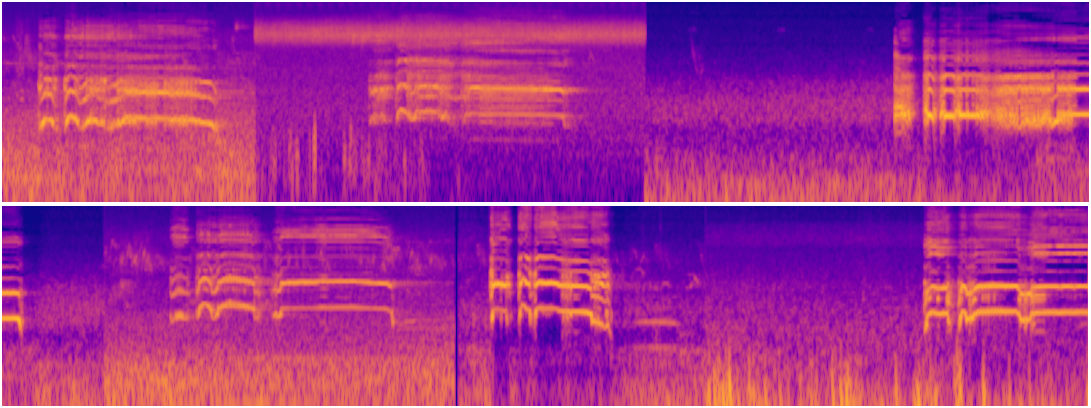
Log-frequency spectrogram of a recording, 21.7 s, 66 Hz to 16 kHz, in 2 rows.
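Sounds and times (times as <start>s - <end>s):
male domestic chicken rooster crowing: 0.4s - 2.4s, 3.6s - 6.4s, 8.9s - 11.1s, 12.5s - 15.1s, 15.8s - 17.1s, 20.1s - 21.7s.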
